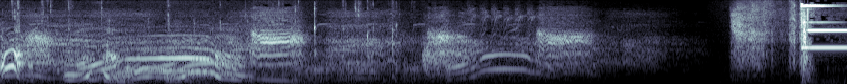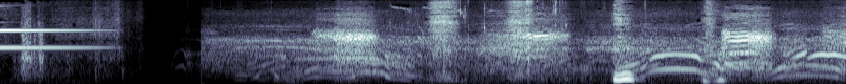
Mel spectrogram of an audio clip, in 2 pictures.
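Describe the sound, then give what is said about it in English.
A flock of crows caws loudly and repeatedly, their harsh calls overlapping in two busy bursts, with a brief pause between them broken by a single bright ringing chime. “But oh dear! The birds are eating the strawberries.”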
